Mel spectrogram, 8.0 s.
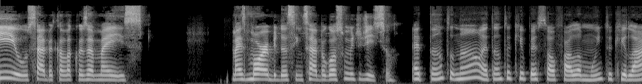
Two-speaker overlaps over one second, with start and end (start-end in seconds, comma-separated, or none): none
